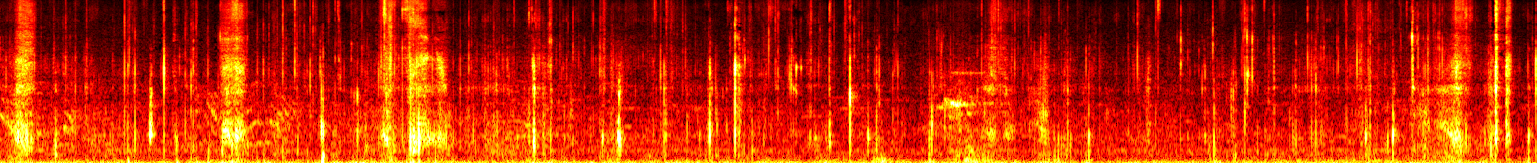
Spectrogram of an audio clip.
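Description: Close-miked wet mouth sounds of someone biting and chewing soft, creamy durian flesh: squelching chews with many small lip and tongue smacks, and now and then a light crinkle of a plastic glove.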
